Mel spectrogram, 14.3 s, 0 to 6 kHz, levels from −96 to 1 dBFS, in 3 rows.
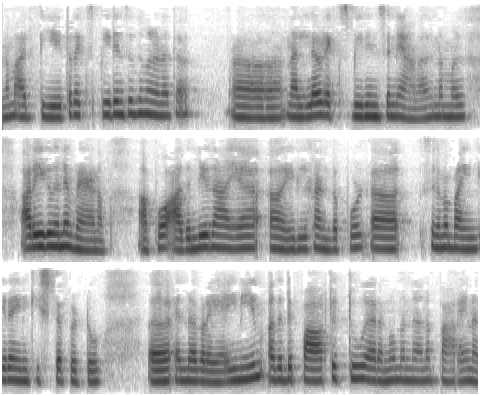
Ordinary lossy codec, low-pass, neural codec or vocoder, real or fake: MP3, 24 kbps; 5.4 kHz; codec, 16 kHz, 0.7 kbps, FocalCodec; fake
